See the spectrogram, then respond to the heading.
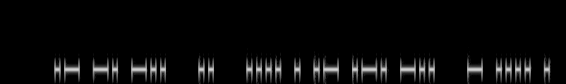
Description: Morse code, heard as a keyed tone, about 25 wpm, 700 Hz. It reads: AND I HEARD THE
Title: Sentences from Top 1000 Words - Review Part 1 - 25wpm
